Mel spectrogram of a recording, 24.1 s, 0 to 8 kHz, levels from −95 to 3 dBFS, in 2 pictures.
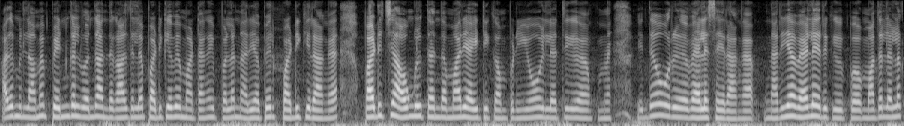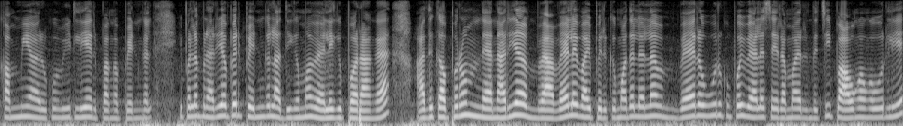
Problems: background sounds at intervals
